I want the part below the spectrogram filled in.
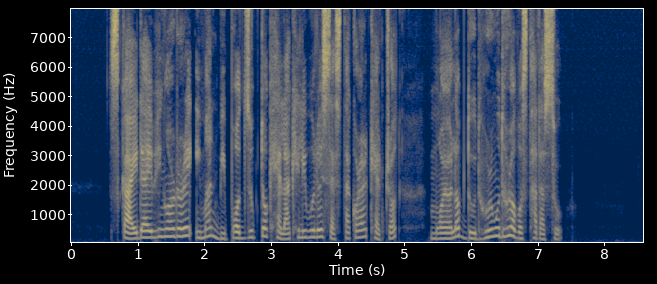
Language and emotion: Assamese, fearful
